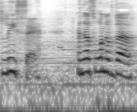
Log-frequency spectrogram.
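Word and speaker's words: Lyse: from English to like lease is not least in Japanese it's Lise and that's one of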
